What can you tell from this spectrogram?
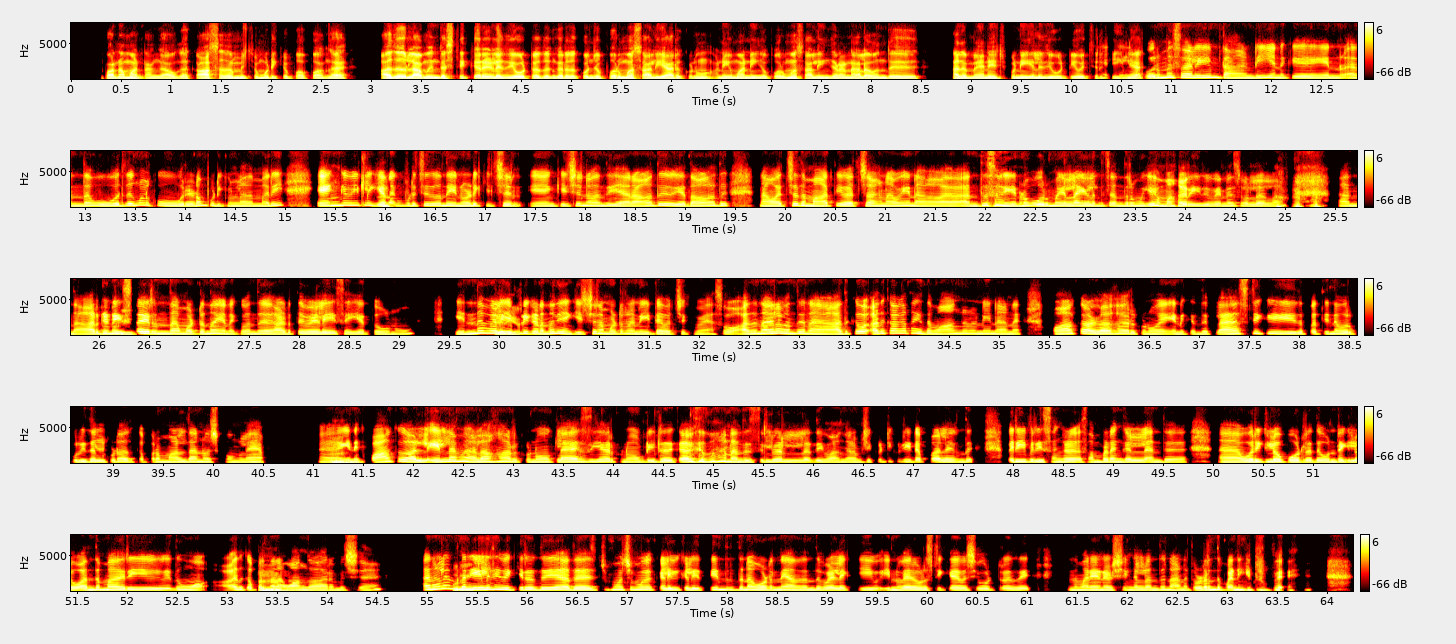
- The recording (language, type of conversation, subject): Tamil, podcast, பிளாஸ்டிக் பயன்படுத்துவதை குறைக்க தினமும் செய்யக்கூடிய எளிய மாற்றங்கள் என்னென்ன?
- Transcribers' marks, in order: unintelligible speech; inhale; inhale; chuckle; laughing while speaking: "பொறுமையெல்லாம் இழந்து சந்திரமுகியா மாறிடுவேன்னே சொல்லலாம்"; inhale; in English: "ஆர்கனைஸ்ட்டா"; chuckle; other noise; in English: "நீட்டா"; inhale; in English: "கிளாஸியா"; laughing while speaking: "அப்பிடின்றதுக்காகதான் நான் அந்த சில்வர்ல"; inhale; other background noise; laugh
